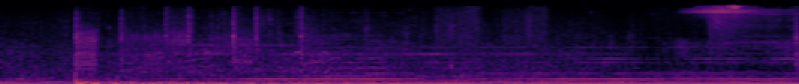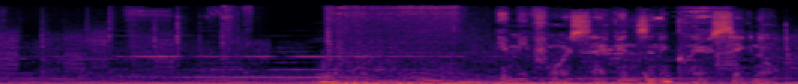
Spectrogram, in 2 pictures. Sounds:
music, speech

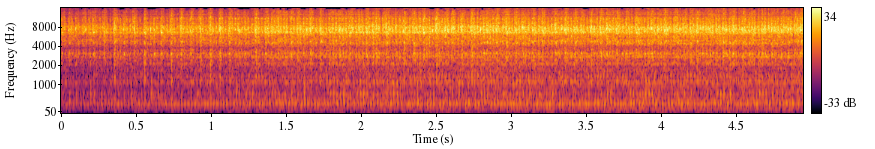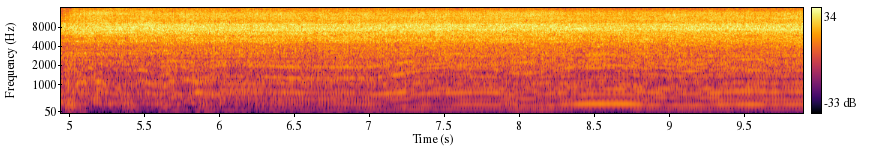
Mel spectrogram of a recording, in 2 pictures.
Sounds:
chainsawing trees, chainsaw, tools

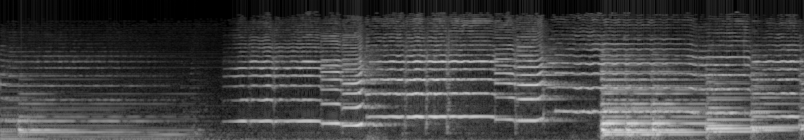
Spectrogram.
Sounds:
violin, fiddle, music, musical instrument

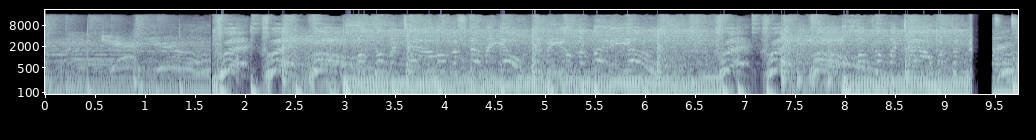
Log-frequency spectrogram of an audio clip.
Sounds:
music

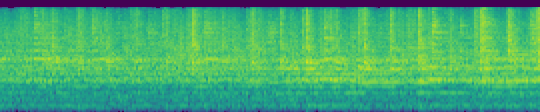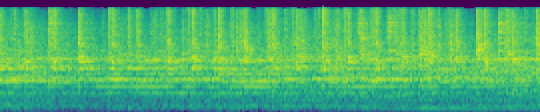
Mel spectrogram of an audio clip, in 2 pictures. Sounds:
bovinae cowbell

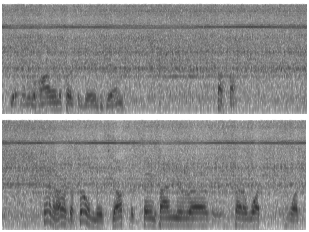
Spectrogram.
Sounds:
speech, engine

